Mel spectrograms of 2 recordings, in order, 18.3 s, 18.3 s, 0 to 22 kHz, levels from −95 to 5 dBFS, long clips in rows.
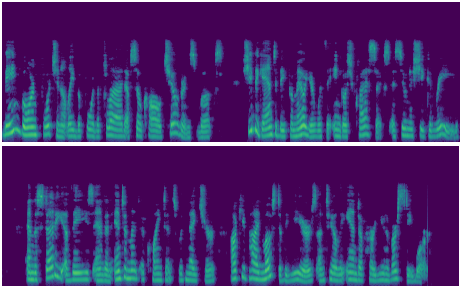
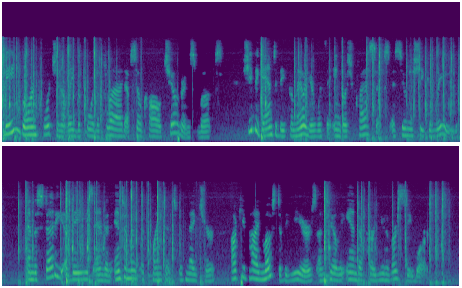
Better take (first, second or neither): first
